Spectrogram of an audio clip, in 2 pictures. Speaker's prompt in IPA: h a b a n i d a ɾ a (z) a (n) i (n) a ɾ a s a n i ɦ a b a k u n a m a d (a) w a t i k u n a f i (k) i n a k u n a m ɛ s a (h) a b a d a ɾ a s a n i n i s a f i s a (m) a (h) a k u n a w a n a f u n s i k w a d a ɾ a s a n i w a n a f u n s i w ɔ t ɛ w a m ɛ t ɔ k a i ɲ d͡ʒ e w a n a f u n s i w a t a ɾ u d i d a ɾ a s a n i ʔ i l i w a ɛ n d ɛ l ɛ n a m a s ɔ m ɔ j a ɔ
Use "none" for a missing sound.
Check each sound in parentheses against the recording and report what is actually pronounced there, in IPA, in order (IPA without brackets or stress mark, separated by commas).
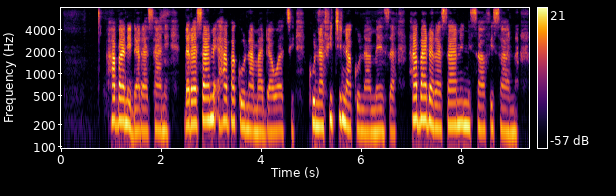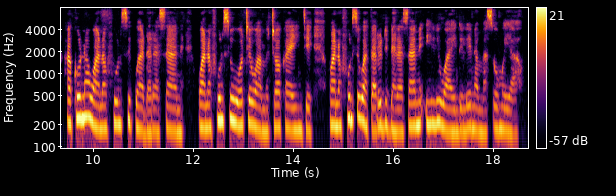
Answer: s, n, d, a, t, h, n, h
